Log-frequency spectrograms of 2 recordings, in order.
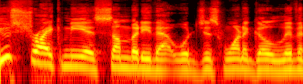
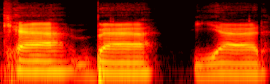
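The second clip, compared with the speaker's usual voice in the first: slow, drawn-out Boston "Cabba Yad" with a flat hard A; a slow demo of Boston "Cabba Yad"; Boston accent; 2 semitones lower, much slower than usual. Shown as a demonstration. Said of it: "What's that again?".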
